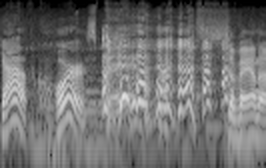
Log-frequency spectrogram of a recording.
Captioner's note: laughs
